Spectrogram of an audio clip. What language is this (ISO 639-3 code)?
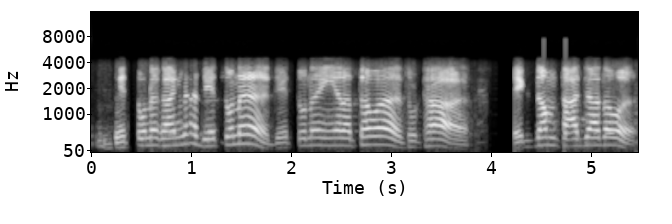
snd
